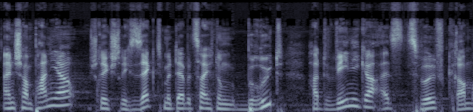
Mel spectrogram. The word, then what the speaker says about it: brut: Ja, pass auf, es heißt nicht Brü. – Oh. – Nein, es heißt Brüt.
